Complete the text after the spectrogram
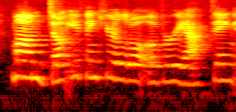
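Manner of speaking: ordinary delivery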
